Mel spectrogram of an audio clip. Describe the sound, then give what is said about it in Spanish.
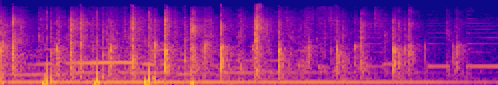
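A crowd at a community event in Pampaconga, Limatambo district, Anta province, breaks into loud, dense applause, many hands clapping irregularly at once, with a steady low electrical hum underneath that continues as the clapping thins out toward the end. “Esos aplausos, fuertes palmas.”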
